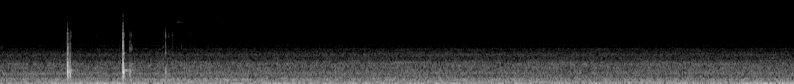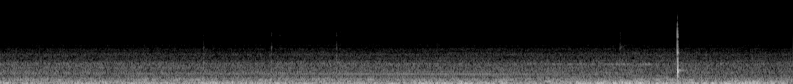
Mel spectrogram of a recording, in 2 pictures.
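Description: A car engine hums steadily while driving, heard from inside the car.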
